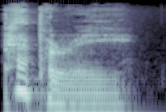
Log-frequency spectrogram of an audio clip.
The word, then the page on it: peppery: British English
